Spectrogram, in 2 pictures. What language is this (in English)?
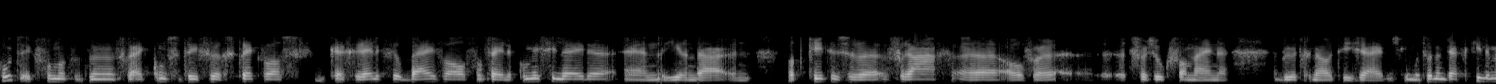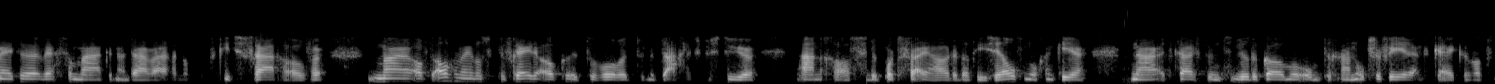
Dutch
